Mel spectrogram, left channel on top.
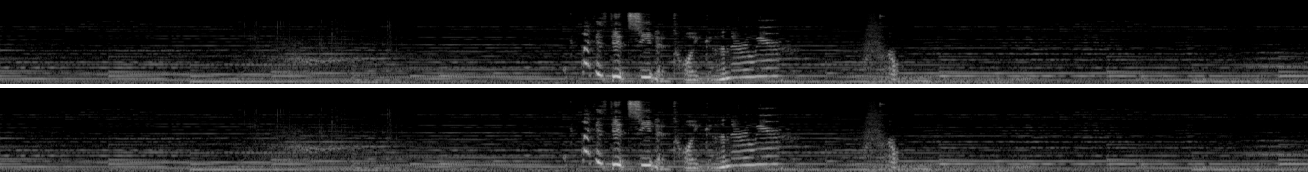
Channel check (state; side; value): identical; both; correlation 1.00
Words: I did see that toy gun earlier. Oh.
